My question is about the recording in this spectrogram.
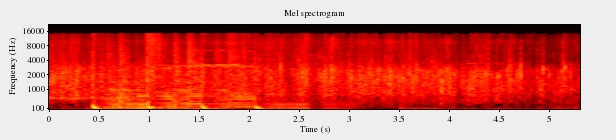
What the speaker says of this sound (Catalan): Gerardo Pisarello, l'aplaudiment per ell.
